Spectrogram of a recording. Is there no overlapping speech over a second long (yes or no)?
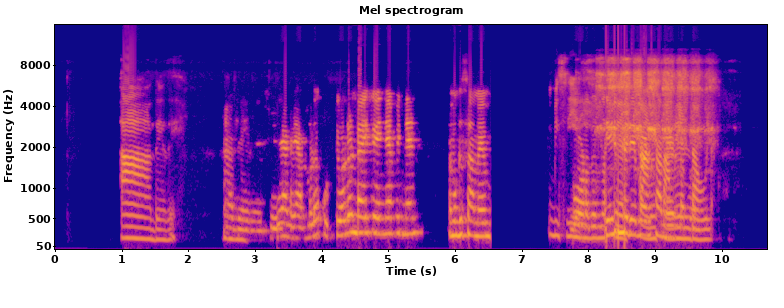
no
